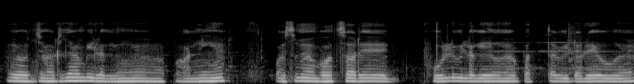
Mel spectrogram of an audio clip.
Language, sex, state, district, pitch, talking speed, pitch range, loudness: Angika, male, Bihar, Samastipur, 145 Hz, 210 wpm, 140-150 Hz, -24 LUFS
